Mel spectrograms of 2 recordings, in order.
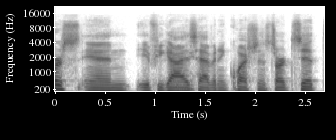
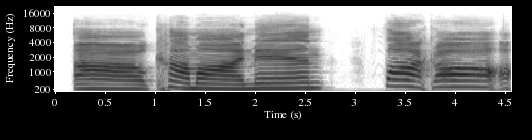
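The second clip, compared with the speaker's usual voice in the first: very loud, very slow, high, frustrated yell; 8 semitones higher, 8 dB louder than usual. Reacting angrily to a flag while watching the game: yelling in frustration. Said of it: "I've yelled too loud".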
